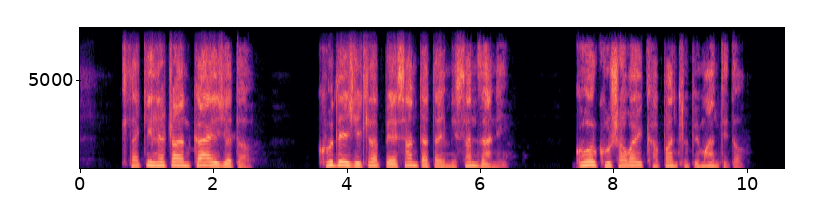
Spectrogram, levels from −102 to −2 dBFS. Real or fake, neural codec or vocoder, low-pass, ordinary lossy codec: fake; codec, 24 kHz, 6 kbps, HILCodec; 7.2 kHz; Opus, 32 kbps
